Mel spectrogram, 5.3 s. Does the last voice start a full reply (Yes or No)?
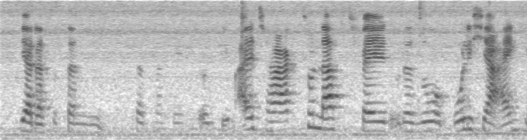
No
